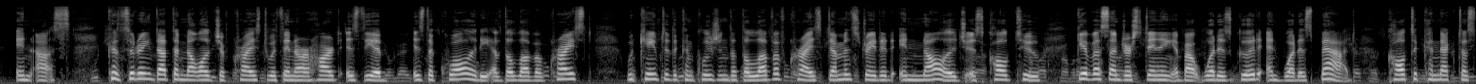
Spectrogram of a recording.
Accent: American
